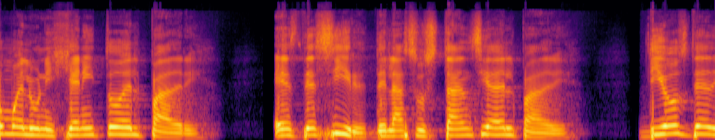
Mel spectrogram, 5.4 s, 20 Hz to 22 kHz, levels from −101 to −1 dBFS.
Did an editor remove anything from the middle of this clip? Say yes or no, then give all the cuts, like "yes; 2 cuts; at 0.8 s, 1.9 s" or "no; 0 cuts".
no; 0 cuts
